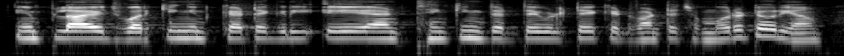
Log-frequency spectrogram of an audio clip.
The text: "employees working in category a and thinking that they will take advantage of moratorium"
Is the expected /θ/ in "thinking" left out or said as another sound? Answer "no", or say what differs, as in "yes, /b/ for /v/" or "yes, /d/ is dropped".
yes, /t/ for /θ/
